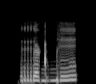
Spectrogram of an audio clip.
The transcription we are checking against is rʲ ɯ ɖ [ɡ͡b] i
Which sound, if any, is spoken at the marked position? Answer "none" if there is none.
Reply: ɡ͡b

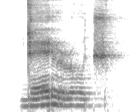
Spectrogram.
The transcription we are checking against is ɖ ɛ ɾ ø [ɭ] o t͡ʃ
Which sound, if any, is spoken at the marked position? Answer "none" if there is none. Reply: ɭ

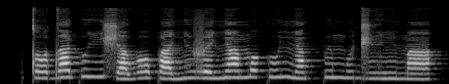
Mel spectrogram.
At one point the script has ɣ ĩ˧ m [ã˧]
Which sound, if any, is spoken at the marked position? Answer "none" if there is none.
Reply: ã˧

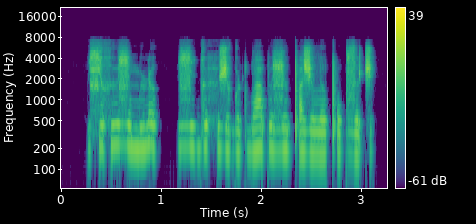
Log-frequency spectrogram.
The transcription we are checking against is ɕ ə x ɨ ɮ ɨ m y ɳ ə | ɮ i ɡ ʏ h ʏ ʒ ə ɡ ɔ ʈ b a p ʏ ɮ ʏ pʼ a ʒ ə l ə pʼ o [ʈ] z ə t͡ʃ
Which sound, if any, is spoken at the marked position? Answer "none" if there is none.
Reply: p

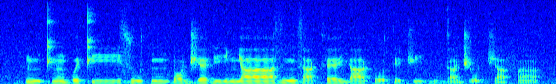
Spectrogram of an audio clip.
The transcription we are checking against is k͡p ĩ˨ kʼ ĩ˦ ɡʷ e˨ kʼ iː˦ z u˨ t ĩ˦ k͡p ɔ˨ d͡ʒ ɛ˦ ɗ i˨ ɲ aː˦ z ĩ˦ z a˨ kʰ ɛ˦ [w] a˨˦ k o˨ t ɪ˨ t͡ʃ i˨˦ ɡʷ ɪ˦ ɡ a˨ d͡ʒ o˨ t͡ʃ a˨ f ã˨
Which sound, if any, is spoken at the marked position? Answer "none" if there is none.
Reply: j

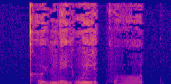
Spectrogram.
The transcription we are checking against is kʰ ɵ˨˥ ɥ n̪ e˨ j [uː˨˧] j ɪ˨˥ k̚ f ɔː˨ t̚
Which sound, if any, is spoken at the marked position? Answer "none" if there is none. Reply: uː˥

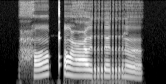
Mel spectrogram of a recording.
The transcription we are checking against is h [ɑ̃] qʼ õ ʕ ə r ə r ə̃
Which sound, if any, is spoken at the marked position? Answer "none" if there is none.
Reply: ɑ̃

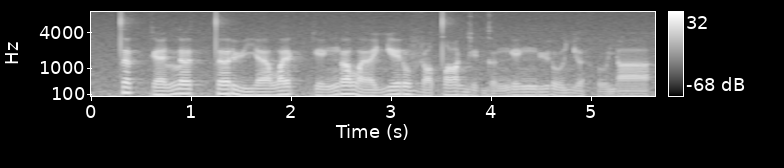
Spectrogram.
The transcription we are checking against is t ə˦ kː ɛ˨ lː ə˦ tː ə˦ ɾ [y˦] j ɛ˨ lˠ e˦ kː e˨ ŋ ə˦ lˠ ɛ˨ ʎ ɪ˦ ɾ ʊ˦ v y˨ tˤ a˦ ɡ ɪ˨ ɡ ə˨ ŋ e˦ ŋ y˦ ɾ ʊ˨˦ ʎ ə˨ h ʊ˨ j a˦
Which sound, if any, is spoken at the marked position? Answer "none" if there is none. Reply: y˨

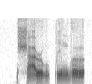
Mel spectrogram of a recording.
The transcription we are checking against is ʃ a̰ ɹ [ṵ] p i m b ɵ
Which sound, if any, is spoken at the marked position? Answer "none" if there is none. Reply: ṵ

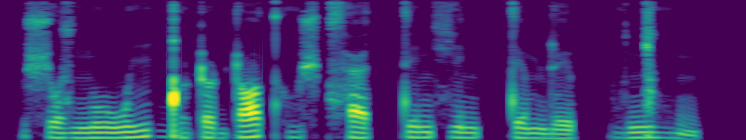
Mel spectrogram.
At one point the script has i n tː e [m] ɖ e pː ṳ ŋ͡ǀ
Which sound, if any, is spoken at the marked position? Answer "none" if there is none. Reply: m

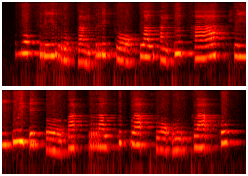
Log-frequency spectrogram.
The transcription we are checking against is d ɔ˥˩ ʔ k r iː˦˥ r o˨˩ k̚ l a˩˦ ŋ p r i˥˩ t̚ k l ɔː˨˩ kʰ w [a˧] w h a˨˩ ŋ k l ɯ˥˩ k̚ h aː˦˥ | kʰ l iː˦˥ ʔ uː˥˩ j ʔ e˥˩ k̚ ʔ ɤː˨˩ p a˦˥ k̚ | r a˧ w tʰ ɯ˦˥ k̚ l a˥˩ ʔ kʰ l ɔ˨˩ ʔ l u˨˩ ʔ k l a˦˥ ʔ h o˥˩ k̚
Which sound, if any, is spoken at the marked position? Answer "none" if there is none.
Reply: a˧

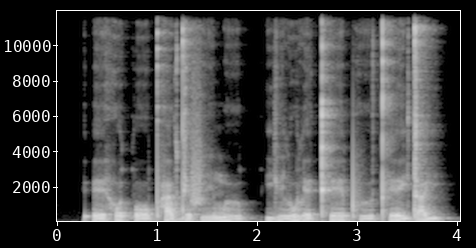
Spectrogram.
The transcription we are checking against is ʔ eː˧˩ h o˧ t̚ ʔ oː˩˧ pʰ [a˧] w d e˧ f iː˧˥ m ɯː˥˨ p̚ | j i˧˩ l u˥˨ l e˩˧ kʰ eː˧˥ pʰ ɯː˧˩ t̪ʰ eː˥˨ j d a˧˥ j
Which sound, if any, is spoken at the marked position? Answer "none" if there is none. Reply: a˧˩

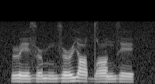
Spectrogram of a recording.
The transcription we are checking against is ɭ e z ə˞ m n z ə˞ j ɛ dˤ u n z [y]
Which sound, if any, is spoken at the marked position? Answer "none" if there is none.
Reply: e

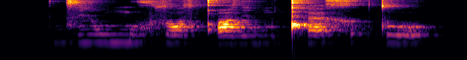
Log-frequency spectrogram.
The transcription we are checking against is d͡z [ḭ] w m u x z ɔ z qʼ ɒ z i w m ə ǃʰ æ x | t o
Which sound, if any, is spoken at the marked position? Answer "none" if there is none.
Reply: i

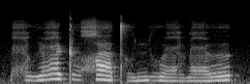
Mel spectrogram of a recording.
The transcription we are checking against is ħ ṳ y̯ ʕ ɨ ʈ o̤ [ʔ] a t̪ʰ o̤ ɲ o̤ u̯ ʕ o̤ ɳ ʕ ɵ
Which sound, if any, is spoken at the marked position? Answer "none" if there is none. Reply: χ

